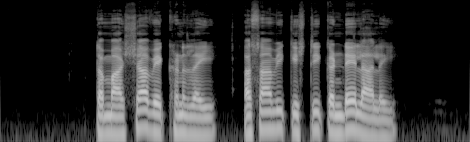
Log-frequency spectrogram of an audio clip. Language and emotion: Punjabi, neutral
